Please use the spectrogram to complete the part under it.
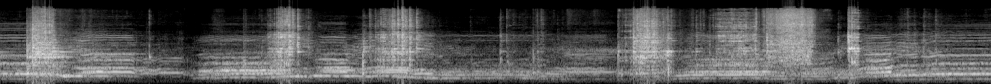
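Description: A crowd of men and women sings together outdoors.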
